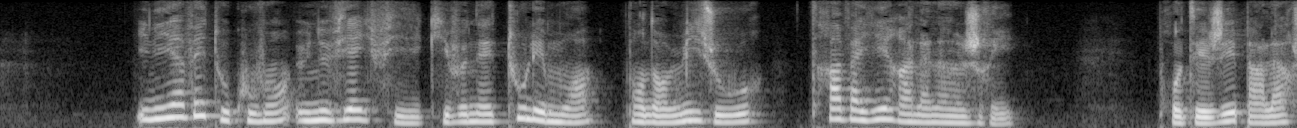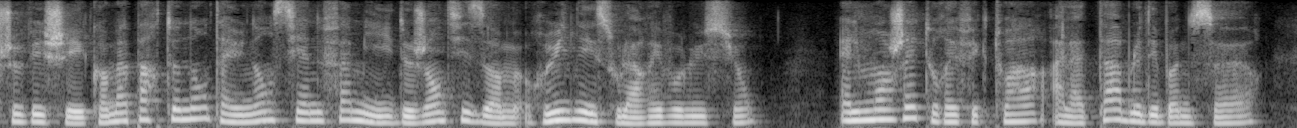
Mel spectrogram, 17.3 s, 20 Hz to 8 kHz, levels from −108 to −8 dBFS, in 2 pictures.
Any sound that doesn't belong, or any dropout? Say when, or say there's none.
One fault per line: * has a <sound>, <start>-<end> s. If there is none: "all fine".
all fine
